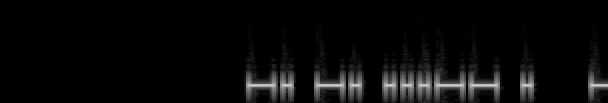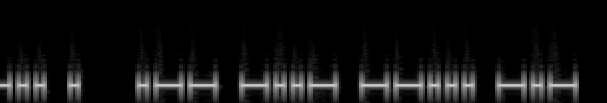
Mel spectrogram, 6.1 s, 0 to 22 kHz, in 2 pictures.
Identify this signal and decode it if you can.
Morse code, heard as a keyed tone, about 28 wpm, 700 Hz. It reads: NN3E DE WX7K
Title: USA Callsign DE Callsign - 4 Characters - 28wpm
